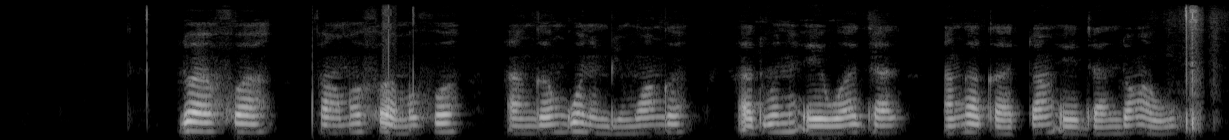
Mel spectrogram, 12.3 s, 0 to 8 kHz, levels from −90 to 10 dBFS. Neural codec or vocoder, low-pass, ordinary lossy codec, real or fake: none; 7.2 kHz; AAC, 32 kbps; real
